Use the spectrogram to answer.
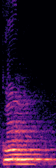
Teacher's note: کم اظہار کریں گے گنہ نہیں کریں گے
